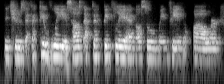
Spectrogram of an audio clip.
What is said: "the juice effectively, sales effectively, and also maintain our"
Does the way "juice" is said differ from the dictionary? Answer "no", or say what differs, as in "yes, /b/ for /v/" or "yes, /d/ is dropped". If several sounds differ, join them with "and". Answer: yes, /tʃ/ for /dʒ/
